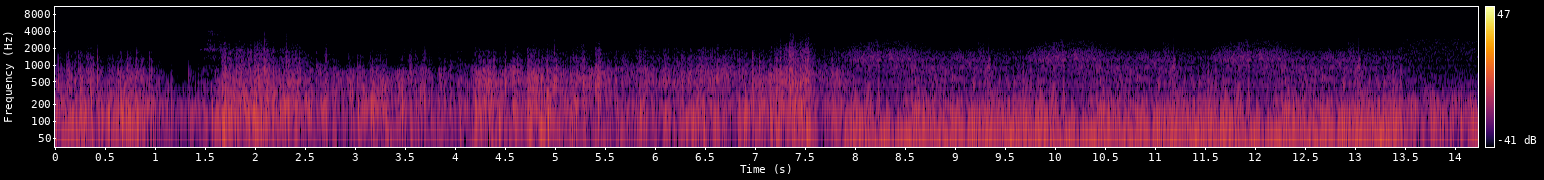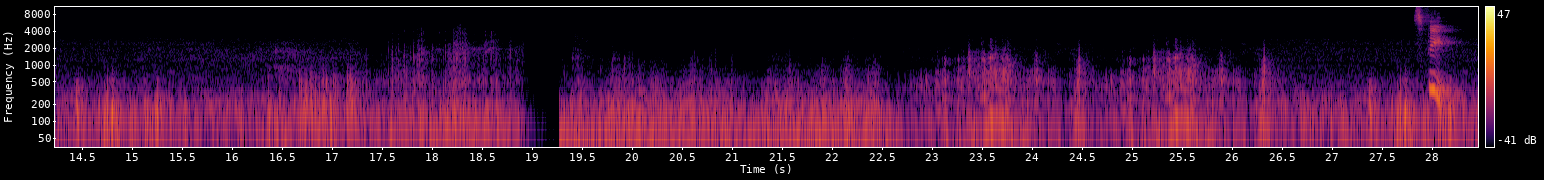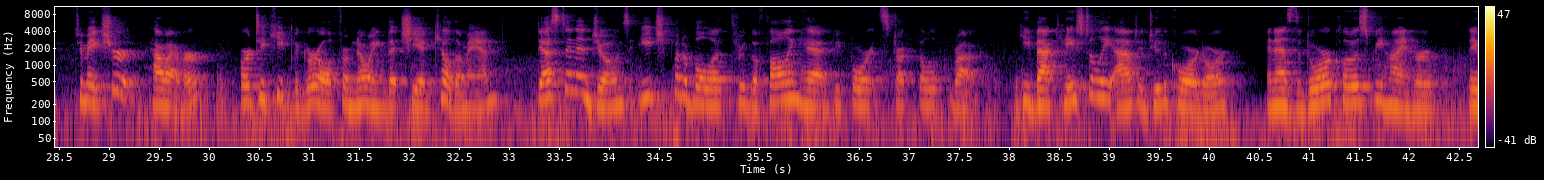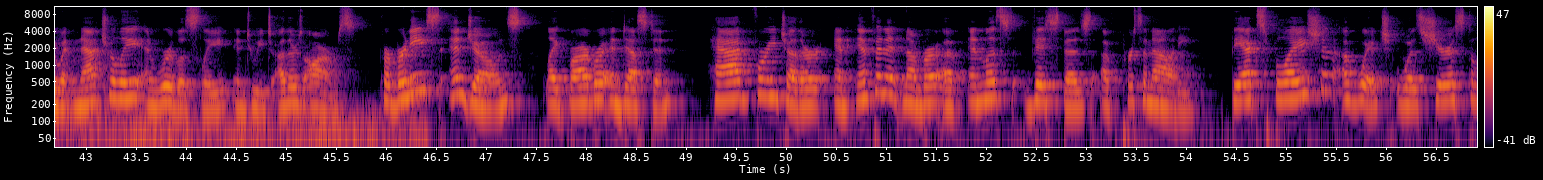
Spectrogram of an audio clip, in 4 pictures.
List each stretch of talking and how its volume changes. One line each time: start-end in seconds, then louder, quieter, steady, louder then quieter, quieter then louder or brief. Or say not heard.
27.8-56.8 steady.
